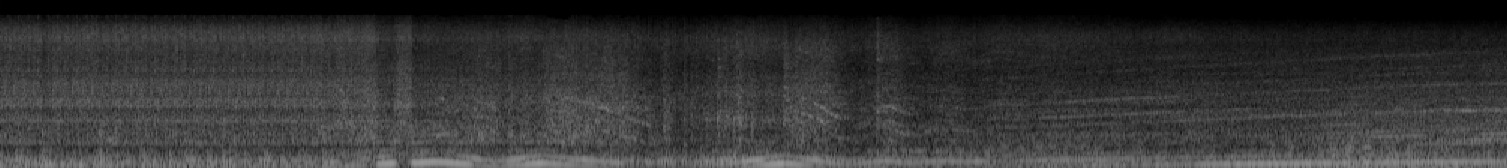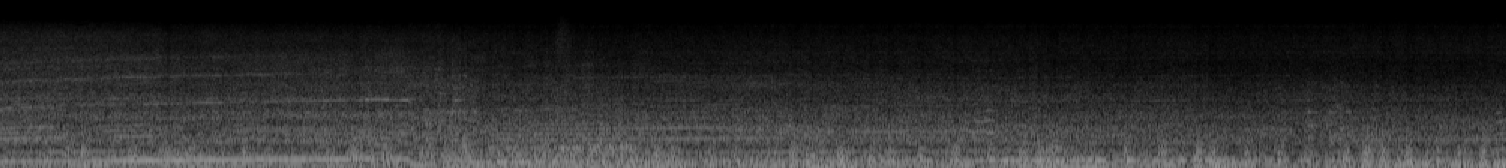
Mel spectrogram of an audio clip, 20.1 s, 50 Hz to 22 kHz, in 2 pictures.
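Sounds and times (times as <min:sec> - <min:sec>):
car engine revving: 0:00.0 - 0:20.0.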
